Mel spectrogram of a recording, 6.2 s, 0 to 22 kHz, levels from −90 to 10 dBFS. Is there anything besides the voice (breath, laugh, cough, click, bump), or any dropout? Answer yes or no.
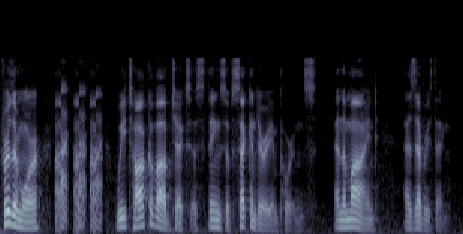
yes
